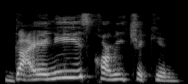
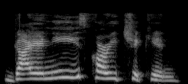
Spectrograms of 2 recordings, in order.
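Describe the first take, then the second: First: It is said in a Guyanese accent. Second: It is said in a Guyanese accent.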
